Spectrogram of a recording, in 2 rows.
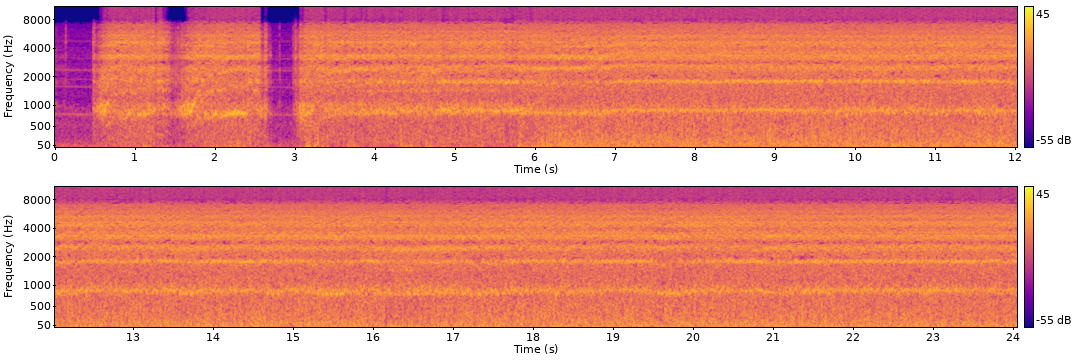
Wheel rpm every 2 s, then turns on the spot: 80, 110, 210, 220, 230, 230, 230, 230, 220, 230, 230, 230.
none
